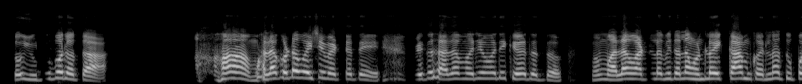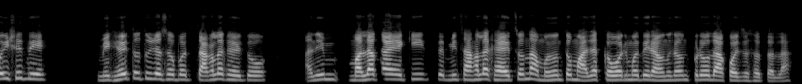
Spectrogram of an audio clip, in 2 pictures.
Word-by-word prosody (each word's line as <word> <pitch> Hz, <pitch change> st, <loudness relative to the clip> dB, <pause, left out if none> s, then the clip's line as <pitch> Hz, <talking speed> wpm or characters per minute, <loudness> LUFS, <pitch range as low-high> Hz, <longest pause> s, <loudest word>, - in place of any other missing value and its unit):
तो 225 Hz, -, -1 dB
युट्युबर 260 Hz, +5 st, -2 dB
होता. 225 Hz, -5 st, +2 dB, 1.0 s
हां, 265 Hz, -2 st, +4 dB
मला 265 Hz, -, +3 dB
कुठं 305 Hz, +2 st, +3 dB
पैसे 290 Hz, 0 st, +1 dB
भेटत 245 Hz, -2 st, -4 dB
आहे? 200 Hz, -6 st, -5 dB, 0.4 s
मी 235 Hz, -, -2 dB
तर 285 Hz, -, -2 dB
साधं 245 Hz, +2 st, +1 dB
मजेमध्ये 275 Hz, +2 st, -4 dB
खेळत 250 Hz, -1 st, +1 dB
होतो. 205 Hz, -6 st, -5 dB, 0.3 s
मग 215 Hz, -, -7 dB
मला 220 Hz, +4 st, +5 dB
वाटलं, 255 Hz, 0 st, +1 dB
मी 260 Hz, -, -4 dB
त्याला 265 Hz, +1 st, +2 dB
म्हटलो, 255 Hz, +1 st, 0 dB
"एक 260 Hz, 0 st, +3 dB
काम 270 Hz, 0 st, +4 dB
कर 240 Hz, -2 st, -4 dB
ना, 280 Hz, +3 st, -2 dB
तू 275 Hz, -, -8 dB
पैसे 275 Hz, +2 st, 0 dB
दे, 250 Hz, -3 st, -1 dB, 0.6 s
मी 205 Hz, -, -1 dB
खेळतो 245 Hz, +7 st, 0 dB
तुझ्यासोबत, 235 Hz, -4 st, -2 dB
चांगला 215 Hz, +5 st, +3 dB
खेळतो." 205 Hz, -3 st, -3 dB, 0.4 s
आणि 195 Hz, +6 st, -3 dB, 0.3 s
मला 200 Hz, +4 st, +5 dB
काय 245 Hz, -1 st, +6 dB
आहे, 230 Hz, -, +3 dB
की 245 Hz, +3 st, -6 dB, 0.2 s
मी 225 Hz, +1 st, -6 dB
चांगला 225 Hz, +2 st, +2 dB
खेळायचो 210 Hz, +2 st, +3 dB
ना, 250 Hz, 0 st, +3 dB
म्हणून 205 Hz, +1 st, -3 dB
तो 230 Hz, -, 0 dB
माझ्या 185 Hz, +4 st, +3 dB
कव्हरमध्ये 215 Hz, +1 st, 0 dB
राहून-राहून 200 Hz, +2 st, 0 dB
प्रो 215 Hz, 0 st, -1 dB
दाखवायचा 190 Hz, -3 st, +1 dB
स्वतःला. 165 Hz, -2 st, -8 dB
235 Hz, 185 wpm, -23 LUFS, 210-260 Hz, 1.0 s, काय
